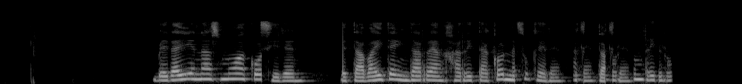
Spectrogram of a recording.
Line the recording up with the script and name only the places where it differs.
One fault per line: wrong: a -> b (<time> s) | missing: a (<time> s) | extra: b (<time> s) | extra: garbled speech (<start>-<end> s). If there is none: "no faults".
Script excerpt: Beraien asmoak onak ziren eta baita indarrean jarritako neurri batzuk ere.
missing: onak (2.6 s)
missing: neurri (5.1 s)
extra: garbled speech (5.7-6.7 s)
